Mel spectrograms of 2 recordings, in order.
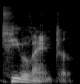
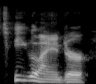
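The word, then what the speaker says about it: Telander: ask a question uh it's tanter so I have a bad habit of mispronouncing that name so you're welcome to call me out at any point it's Tander and I love unsweet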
